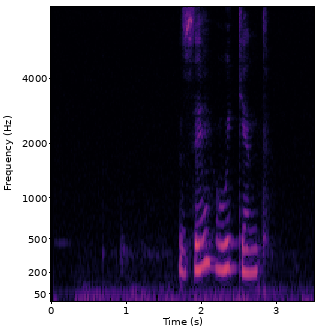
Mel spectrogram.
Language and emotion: Russian, neutral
